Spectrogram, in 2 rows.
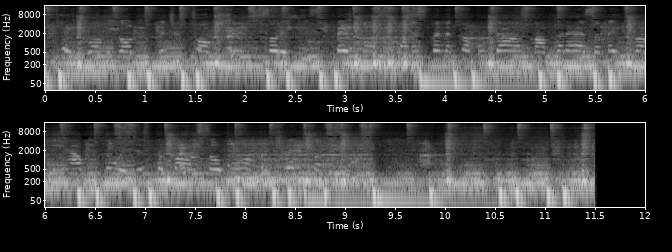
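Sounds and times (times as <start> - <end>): hip hop beat: 0.0 - 11.5.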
